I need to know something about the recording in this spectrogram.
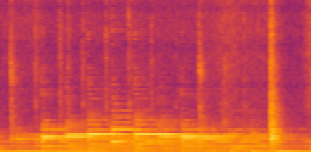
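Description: An electronic handpan plays several notes that ring out and overlap into a warm, resonant wash. A brighter, loud strike lands near the end, with no voices.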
